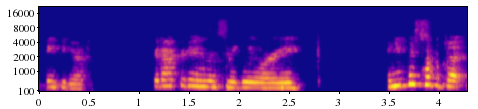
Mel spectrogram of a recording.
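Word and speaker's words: Migliore: name for the record my name is migliori spelled thank you spell ladder yes please okay is spelled and mcleori is spelled m-i-g-l-i-o-r-e right State thank you good afternoon Miss migliori can you please talk about the jury how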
